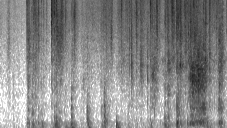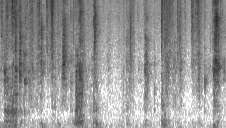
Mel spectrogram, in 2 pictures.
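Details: Two Wire Fox Terrier puppies, Nicholas and Noelle, playing and romping at Wire Fox Terrier Rescue Midwest; quick, breathy, noisy bursts come several times a second in uneven runs, with louder scuffling peaks near the middle.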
